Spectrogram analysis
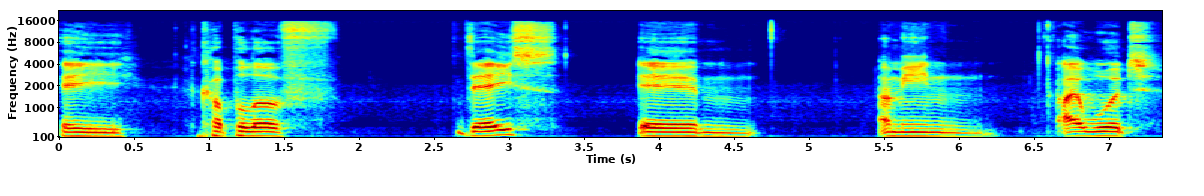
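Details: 22-year-old man from Paraguay who has stuttered for as long as he can remember, with blocks, and who practises daily with a community of people who stutter; stuttering.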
